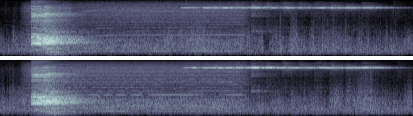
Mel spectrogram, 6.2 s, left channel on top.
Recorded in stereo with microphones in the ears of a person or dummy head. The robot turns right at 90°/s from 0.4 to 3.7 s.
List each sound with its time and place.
0.5 s a shout: 30° left, 1.6 m; by 0.8 s 60° left, 1.6 m
2.7 s a bell: 110° left, 1.3 m; by 5.8 s 165° right, 1.3 m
